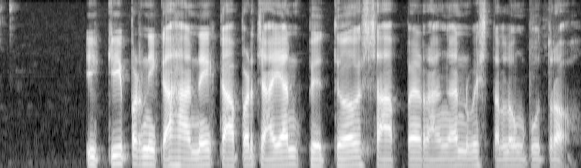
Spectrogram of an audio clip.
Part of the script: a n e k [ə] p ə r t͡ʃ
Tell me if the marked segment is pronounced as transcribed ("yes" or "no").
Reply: no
